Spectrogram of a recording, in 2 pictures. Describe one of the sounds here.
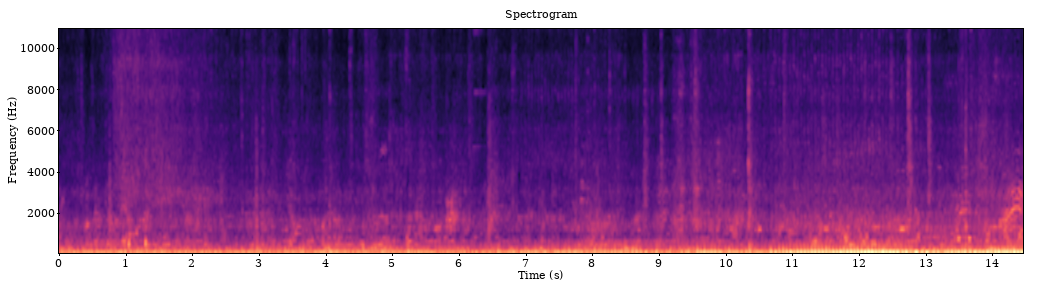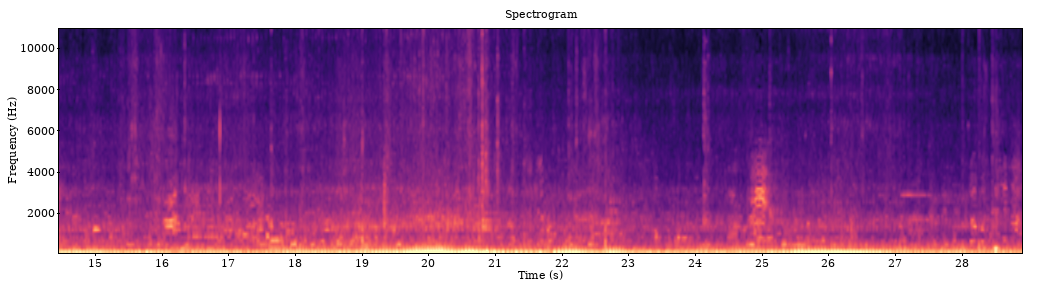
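Voices of a market crowd murmur nearby outdoors.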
